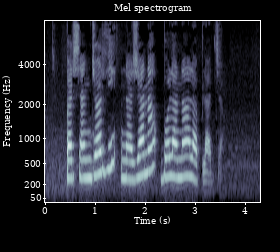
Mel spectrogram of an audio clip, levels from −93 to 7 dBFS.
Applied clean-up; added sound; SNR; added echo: none; none; none; none.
